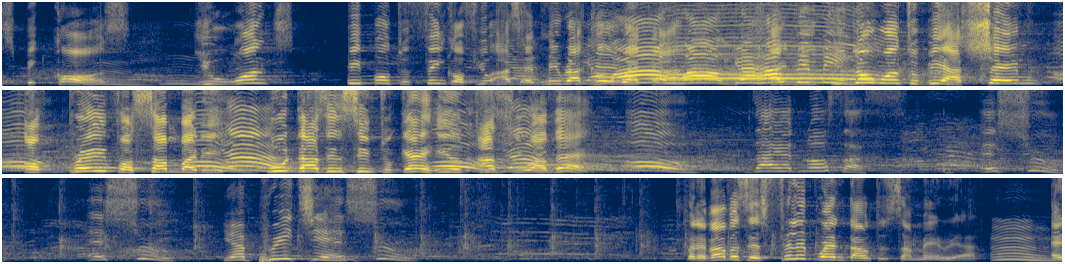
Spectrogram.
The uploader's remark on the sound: Preached at the Use It or Lose It Camp, USA.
